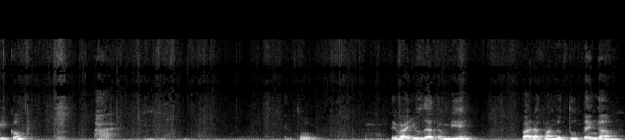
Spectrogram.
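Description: A middle-aged woman speaks calmly.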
